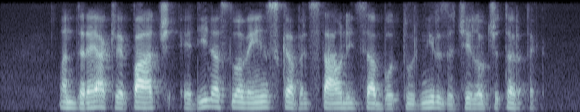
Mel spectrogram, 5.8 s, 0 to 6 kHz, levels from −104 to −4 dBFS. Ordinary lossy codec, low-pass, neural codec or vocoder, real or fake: none; 5.4 kHz; codec, 16 kHz, 0.8 kbps, ZipCodec; fake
